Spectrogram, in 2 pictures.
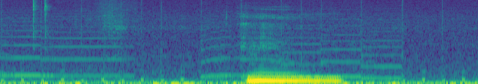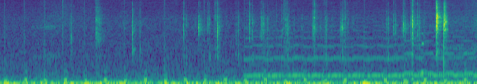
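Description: Chiptune video game music plays with bleeping tones.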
